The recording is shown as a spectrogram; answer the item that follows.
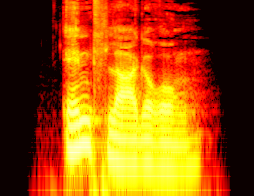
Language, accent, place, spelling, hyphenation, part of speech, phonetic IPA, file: German, Germany, Berlin, Endlagerung, End‧la‧ge‧rung, noun, [ˈɛntˌlaːɡəʀʊŋ], De-Endlagerung.ogg
- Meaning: final storage, final disposal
